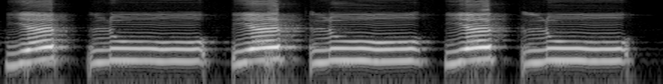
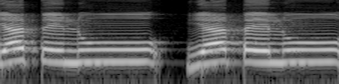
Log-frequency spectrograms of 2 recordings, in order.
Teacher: या को जब ता से मिलाए तो ता में कलकला नहीं होना चाहिए। तो हम क्या पढ़ेंगे यहाँ पर?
